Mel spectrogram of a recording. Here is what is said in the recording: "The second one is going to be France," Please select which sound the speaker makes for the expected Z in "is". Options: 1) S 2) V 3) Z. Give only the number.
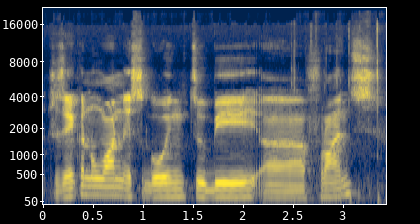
1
